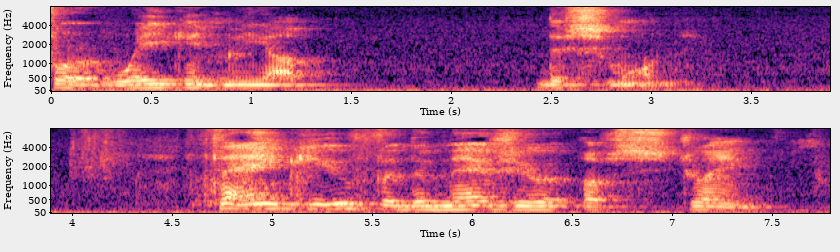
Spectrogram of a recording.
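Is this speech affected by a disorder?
Yes: ALS; degenerative; diagnosed ten years ago.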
